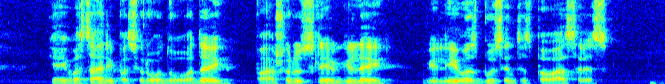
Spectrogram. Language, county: Lithuanian, Marijampolė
